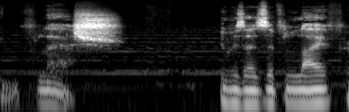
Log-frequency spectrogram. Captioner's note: flies buzzing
